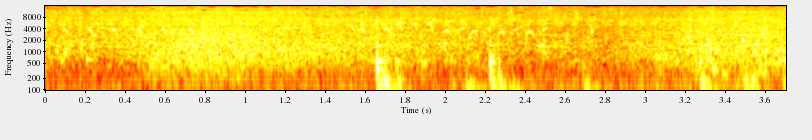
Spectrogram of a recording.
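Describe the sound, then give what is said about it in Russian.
Water lapping and sloshing as a boat drifts up to a wooden jetty with its engine cut, a gentle continuous wash broken by a few low, soft thuds. “Лодка подходит к деревянным мосткам.”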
